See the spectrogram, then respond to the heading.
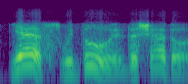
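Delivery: put-on clumsy Czech accent, sounding Russian. Retelling what a woman in a bar said, attempted Czech accent. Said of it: "I can't do a Czech accent, but I'll try".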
